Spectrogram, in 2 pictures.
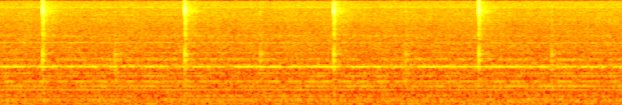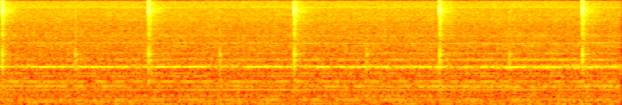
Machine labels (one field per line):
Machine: valve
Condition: normal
